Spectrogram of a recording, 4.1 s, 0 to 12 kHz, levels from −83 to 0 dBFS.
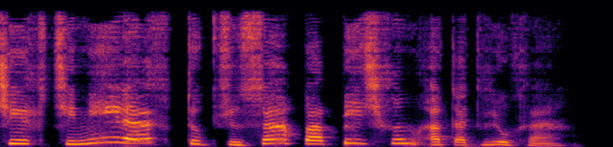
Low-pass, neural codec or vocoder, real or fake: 10.8 kHz; codec, 44.1 kHz, 2.6 kbps, DAC; fake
